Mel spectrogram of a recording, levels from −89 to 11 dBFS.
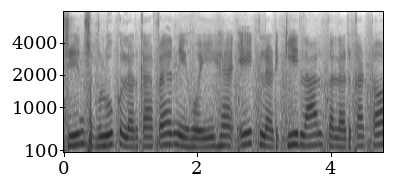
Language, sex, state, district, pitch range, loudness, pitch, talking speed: Hindi, female, Bihar, Bhagalpur, 185-220 Hz, -13 LUFS, 200 Hz, 175 wpm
